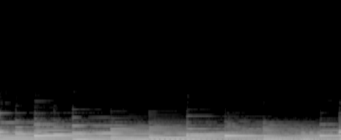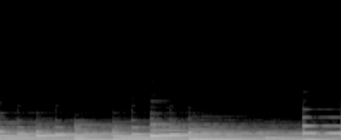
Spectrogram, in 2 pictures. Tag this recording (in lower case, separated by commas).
music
